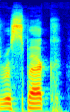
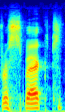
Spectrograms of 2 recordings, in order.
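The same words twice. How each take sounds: First: The final t sound is dropped. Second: The final t sound is pronounced.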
